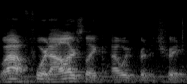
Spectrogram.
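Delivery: ordinary talk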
